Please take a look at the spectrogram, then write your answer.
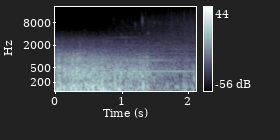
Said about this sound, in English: Amidst the backdrop of a storm in Kuala Lumpur, Tan Yuet Fo stood soaking in the rain.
